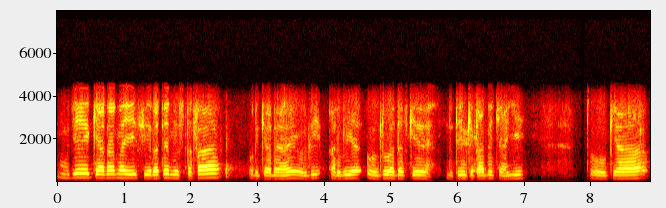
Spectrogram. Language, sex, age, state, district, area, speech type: Urdu, male, 18-30, Uttar Pradesh, Muzaffarnagar, urban, conversation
